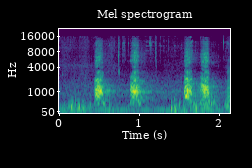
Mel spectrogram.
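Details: Ellie, a 75-pound female German Shepherd, barks for attention at a dog park while playing with a 110-pound male Doberman and Boone, a 135-pound male Great Dane. She gives two sharp barks, a pause, then a quick pair, over a low hum.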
